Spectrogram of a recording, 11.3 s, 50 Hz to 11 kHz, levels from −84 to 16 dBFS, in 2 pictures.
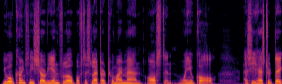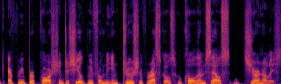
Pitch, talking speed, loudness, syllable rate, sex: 130 Hz, 180 wpm, -19 LUFS, 5.1 syllables/s, male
